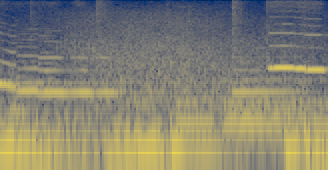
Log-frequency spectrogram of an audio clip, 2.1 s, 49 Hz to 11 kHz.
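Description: Instrumental 1940s-style swing jazz: a melody of held notes over a bass line, with a brief swell of hiss rising and fading in the first second or so.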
